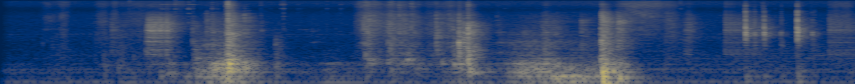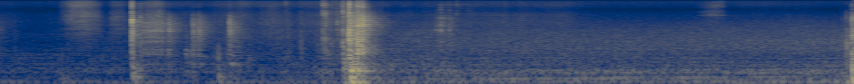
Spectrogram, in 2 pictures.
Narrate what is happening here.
I opened the wardrobe while the chair was squeaking and looked inside then closed it. I sat back down and the chair squeaked again as I started typing on the keyboard. The chair continued to squeak as I typed. I then stood up and opened the window.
